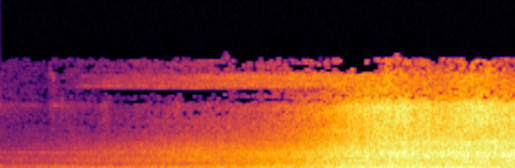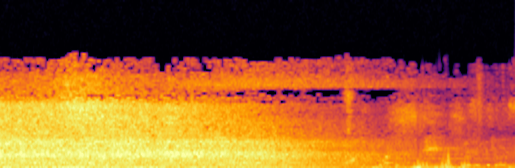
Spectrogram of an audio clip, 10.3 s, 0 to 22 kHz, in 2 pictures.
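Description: Tohoku Shinkansen train passing through the station at close to 300 km/h without stopping: a rush of air and rail noise that builds over about three seconds, holds loud for about four seconds, then fades. Wind buffets the microphone as it goes by.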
